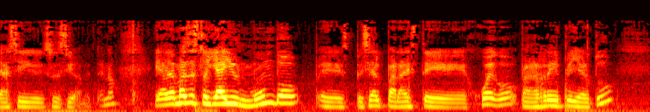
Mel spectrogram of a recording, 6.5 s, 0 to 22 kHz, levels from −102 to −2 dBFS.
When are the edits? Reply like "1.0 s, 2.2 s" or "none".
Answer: 3.0 s, 5.2 s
